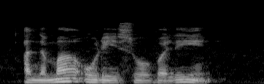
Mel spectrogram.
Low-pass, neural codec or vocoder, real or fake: 7.2 kHz; none; real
